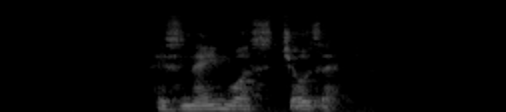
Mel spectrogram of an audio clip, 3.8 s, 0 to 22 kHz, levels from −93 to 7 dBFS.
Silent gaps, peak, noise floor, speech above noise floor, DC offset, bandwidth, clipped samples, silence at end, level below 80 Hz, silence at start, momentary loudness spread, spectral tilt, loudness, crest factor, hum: none; -44 dBFS; under -90 dBFS; over 33 dB; under 0.1%; 16 kHz; under 0.1%; 1.25 s; under -90 dBFS; 1.15 s; 8 LU; -4.5 dB/octave; -57 LUFS; 18 dB; none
